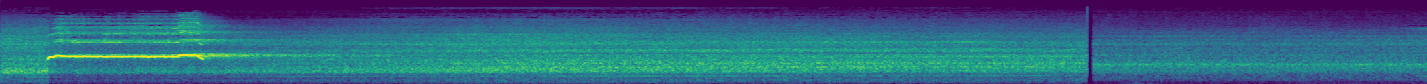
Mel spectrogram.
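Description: A river rushes steadily over stones.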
